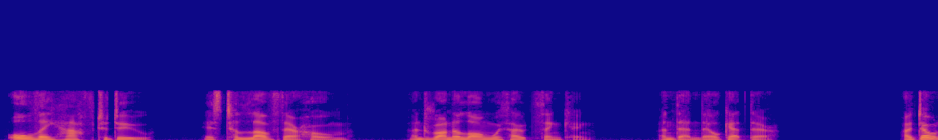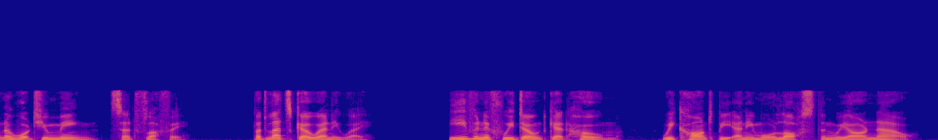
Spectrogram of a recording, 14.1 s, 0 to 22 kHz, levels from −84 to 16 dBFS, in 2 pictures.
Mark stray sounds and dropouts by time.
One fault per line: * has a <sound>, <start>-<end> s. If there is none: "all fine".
all fine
